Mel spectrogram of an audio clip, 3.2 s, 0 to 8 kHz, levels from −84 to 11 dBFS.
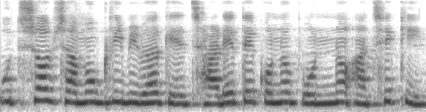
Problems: constant background noise, background conversations at intervals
